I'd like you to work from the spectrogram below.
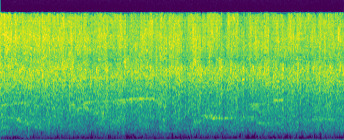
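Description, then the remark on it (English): Sustained applause from a church audience clapping for Jesus, a dense, steady wash of many hands clapping at once for several seconds, with faint cheering tones rising briefly through it. “Put your hands together for Jesus. Uma salva de palmas para Jesus.”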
